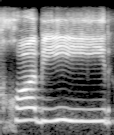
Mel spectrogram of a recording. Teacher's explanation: خا موٹا باقی حروف باریک پڑے جائیں گے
